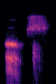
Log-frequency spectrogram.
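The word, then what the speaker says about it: urbs: guys information be s2 there's pronounced with a like a PS so it's actually herbs we get the word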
